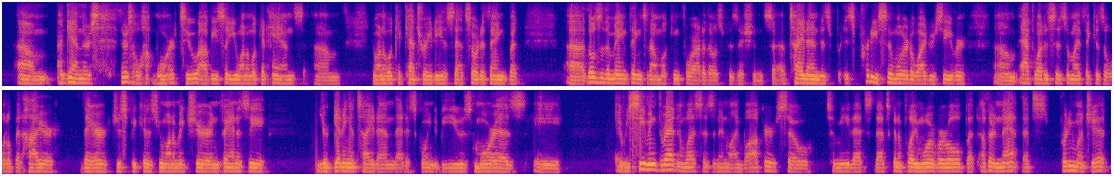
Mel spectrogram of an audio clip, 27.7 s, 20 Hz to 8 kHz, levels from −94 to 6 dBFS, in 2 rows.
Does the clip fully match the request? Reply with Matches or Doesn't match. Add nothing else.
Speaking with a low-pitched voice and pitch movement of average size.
Doesn't match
